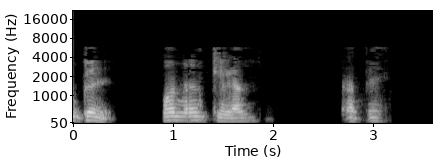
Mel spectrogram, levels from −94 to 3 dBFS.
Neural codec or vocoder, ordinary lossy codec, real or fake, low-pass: codec, 44.1 kHz, 3.4 kbps, Pupu-Codec; MP3, 24 kbps; fake; 7.2 kHz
